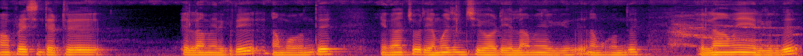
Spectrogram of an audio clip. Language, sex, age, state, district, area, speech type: Tamil, male, 18-30, Tamil Nadu, Tiruchirappalli, rural, spontaneous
